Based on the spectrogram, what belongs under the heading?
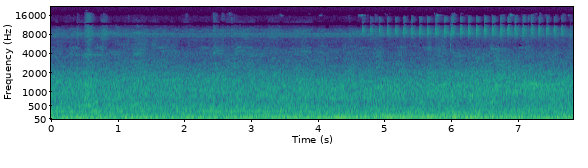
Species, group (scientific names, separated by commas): Microcentrum rhombifolium, Orthoptera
